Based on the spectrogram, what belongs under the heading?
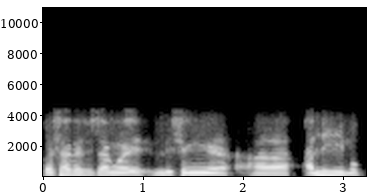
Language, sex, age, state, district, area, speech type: Manipuri, male, 30-45, Manipur, Thoubal, rural, conversation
